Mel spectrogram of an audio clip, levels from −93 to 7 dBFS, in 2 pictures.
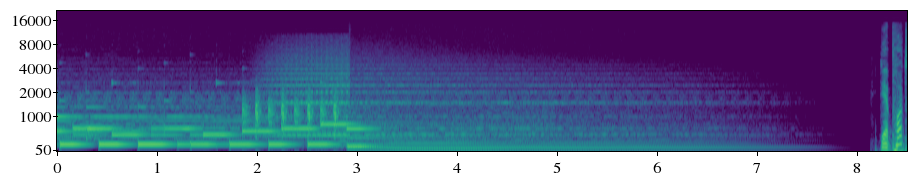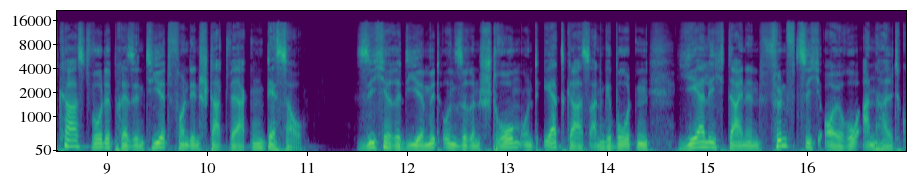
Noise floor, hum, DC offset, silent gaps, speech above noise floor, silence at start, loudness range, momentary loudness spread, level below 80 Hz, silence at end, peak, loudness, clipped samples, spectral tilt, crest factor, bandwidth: -76 dBFS; none; under 0.1%; 7.98-8.14 s; 52 dB; 0 s; 16 LU; 18 LU; -42 dBFS; 0 s; -8 dBFS; -26 LUFS; under 0.1%; -5.5 dB/octave; 18 dB; 15.5 kHz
